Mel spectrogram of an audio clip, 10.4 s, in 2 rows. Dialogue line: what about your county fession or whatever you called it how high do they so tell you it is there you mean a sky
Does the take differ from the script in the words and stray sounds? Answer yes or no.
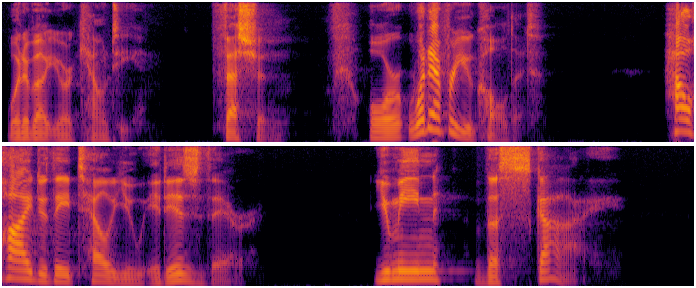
yes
